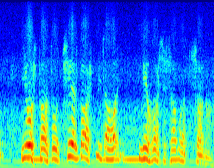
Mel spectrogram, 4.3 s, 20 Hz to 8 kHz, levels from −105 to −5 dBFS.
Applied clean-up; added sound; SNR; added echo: none; Telephone; 13 dB; none.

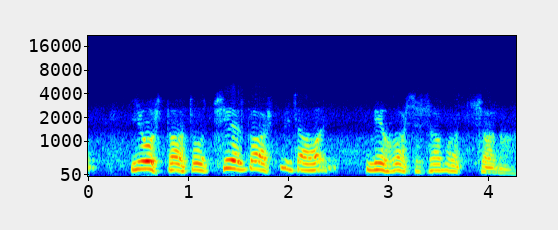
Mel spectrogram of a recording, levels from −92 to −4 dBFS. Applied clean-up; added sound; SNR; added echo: neural mask model Resemble Enhance denoiser.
